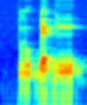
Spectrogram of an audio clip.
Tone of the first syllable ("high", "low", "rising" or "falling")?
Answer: high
